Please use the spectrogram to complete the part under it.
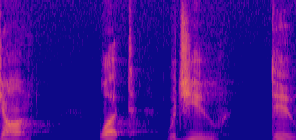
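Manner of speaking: soft, slow, creaky, quiet, sober voice.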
